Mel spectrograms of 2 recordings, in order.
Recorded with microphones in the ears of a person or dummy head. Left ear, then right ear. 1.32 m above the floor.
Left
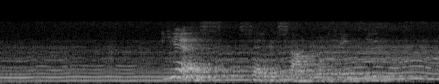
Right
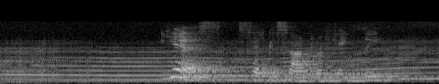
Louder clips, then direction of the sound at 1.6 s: Right 3 dB; 30° right (ahead or behind).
